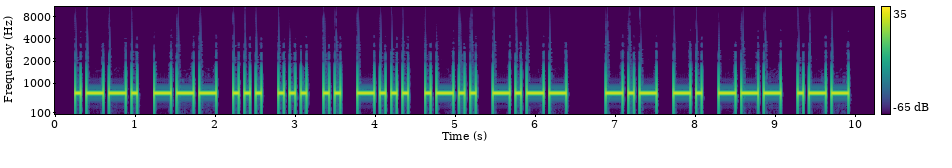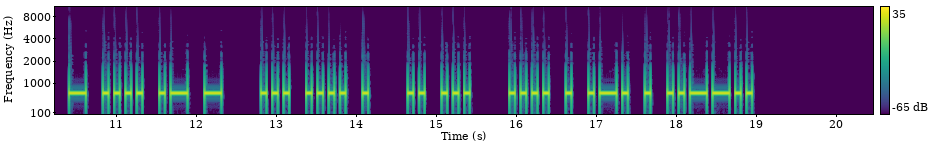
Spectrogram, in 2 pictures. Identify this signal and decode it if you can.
Morse code, heard as a keyed tone, about 17 wpm, 700 Hz. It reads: POSSIBLY KNOW THAT SHE IS HERE?
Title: Sentences from Top 1300 Words 17wpm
